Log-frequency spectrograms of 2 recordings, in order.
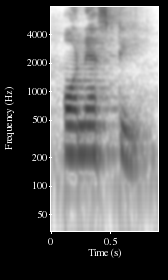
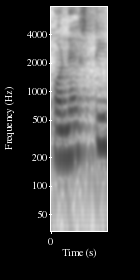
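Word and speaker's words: honest: ऑनेस्टी, हम लोग हॉनेस्टी नहीं पढ़ सकते, हम लोग क्या पढ़ते हैं?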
